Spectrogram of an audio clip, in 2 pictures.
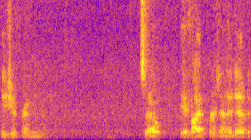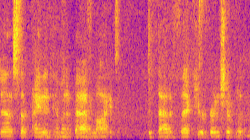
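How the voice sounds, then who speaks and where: A soft-spoken man at a moderate pace, with long, frequent pauses and noticeable background noise. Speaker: trial lawyer questioning jurors. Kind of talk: jury selection questioning. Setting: courtroom.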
